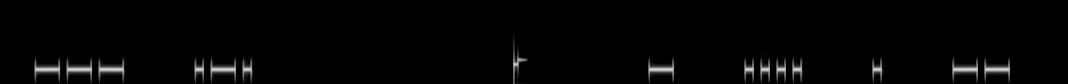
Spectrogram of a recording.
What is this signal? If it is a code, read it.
Morse code, heard as a keyed tone, about 15 wpm, spaced as for 9 wpm, 700 Hz. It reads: OR THEM
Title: 3x Character Spacing - Top 200 Words - 15wpm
